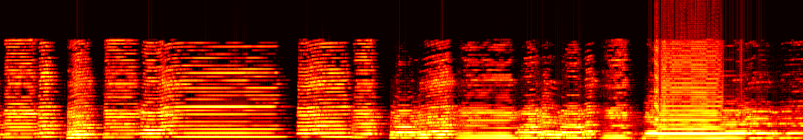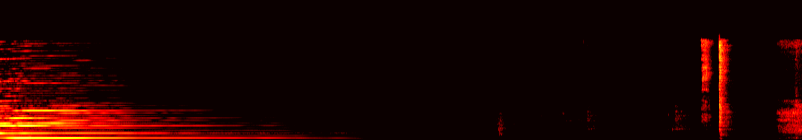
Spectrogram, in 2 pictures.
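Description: Harmonica played cupped against a Silverfish Dynamic Medium Z dynamic harmonica microphone: a phrase of short notes with bends sliding up in pitch, ending on a long held low note that dies away about ten seconds in.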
